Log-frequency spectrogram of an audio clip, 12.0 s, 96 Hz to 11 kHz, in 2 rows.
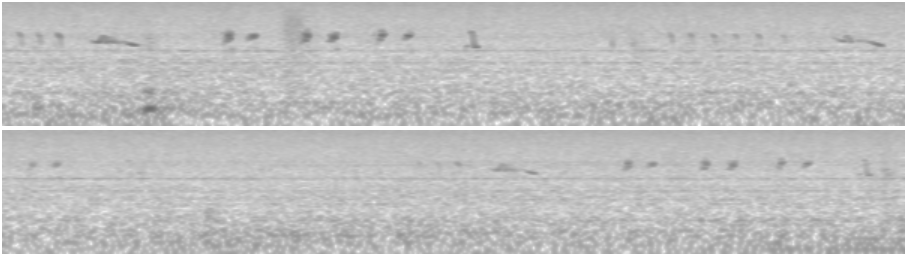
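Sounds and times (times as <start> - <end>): faint steady hum: 0.0 - 12.0
small birds chirping: 0.0 - 12.0.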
